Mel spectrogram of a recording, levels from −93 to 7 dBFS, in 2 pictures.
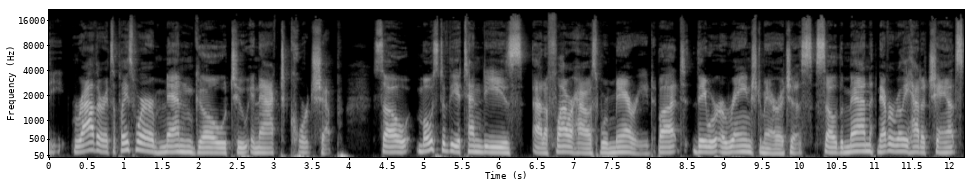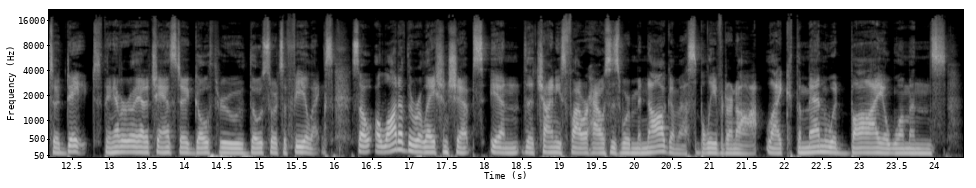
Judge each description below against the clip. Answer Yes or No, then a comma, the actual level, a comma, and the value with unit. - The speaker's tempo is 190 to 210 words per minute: No, average, 180 wpm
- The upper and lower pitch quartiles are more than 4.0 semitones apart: No, average, 2.9 semitones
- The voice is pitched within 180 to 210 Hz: No, medium, 140 Hz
